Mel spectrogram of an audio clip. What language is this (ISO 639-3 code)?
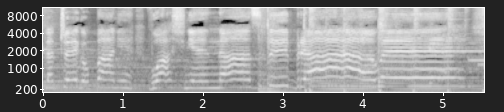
pol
